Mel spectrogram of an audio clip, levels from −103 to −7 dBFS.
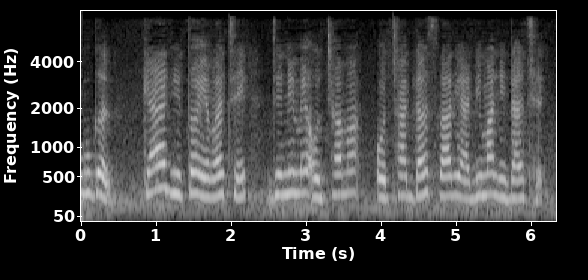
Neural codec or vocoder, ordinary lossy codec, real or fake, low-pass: codec, 16 kHz, 1.1 kbps, Voila-Tokenizer; AAC, 32 kbps; fake; 7.2 kHz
